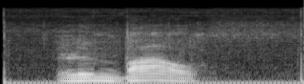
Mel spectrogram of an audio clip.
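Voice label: "lumbaal", Dutch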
